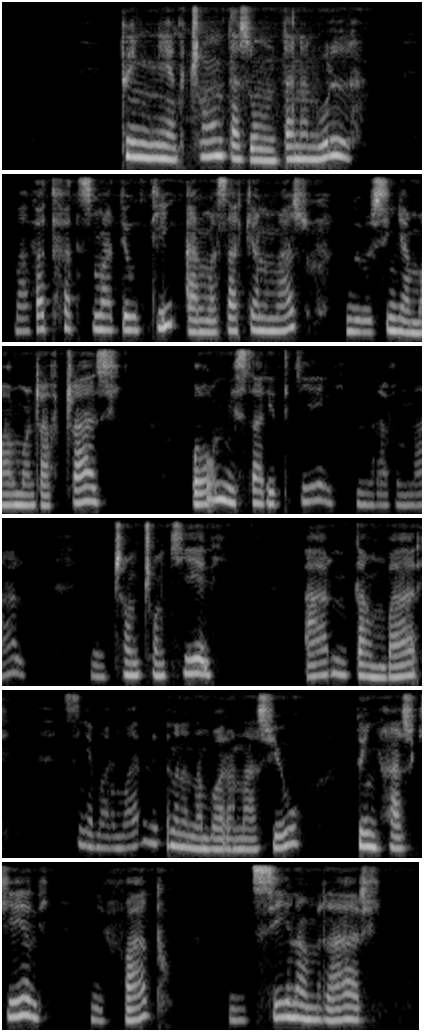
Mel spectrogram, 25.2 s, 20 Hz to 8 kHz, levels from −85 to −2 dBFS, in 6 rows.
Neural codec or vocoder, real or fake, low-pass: codec, 16 kHz in and 24 kHz out, 2.2 kbps, FireRedTTS-2 codec; fake; 7.2 kHz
